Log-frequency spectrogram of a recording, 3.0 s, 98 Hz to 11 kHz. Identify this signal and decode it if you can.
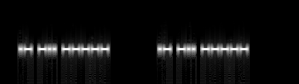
Morse code, heard as a keyed tone, about 49 wpm, 700 Hz. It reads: AD0 AD0
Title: USA Call Sign Prefixes - Repeated 2x - 50wpm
